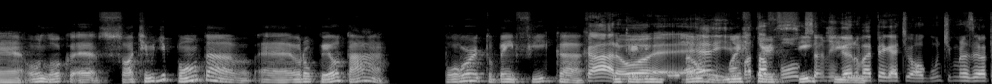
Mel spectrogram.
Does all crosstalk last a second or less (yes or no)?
no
